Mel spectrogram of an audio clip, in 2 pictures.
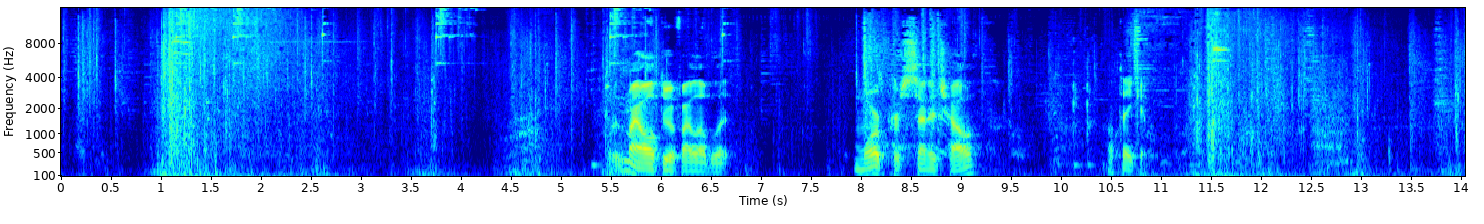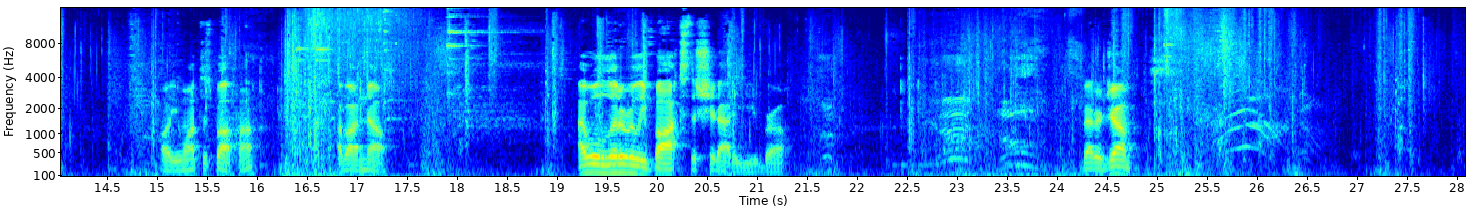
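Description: Game effects boom and crash.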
